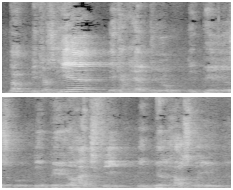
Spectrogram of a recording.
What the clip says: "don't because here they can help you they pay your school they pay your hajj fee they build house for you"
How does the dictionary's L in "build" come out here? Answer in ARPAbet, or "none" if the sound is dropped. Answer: L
